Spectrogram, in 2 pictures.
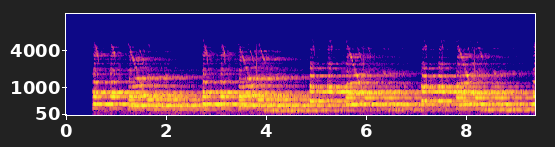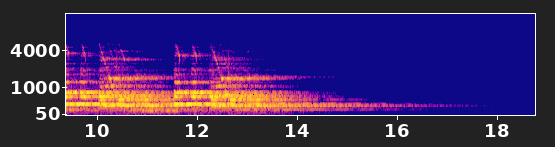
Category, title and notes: Music > Solo instrument
laughing cats - 120 bpm
A series of alternating playful staccato synth chords with an echo effect that could represent a meow-meow-meow sound of cats laughing. Could be used for cat or animal characters in a game or animation. 120 bpm, 4/4, B flat major Made with my MIDI keyboard and GarageBand, then polished with BandLab to give it echo and ambience effects.
electronic, funny, loop, synth, music, 120bpm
